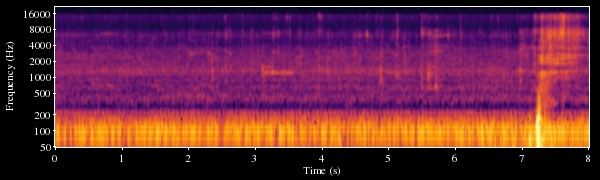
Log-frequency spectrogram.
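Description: Handling noise from a cast net holding fish being worked loose on grass, over a low steady rumble. There is one sharp thump about seven seconds in.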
